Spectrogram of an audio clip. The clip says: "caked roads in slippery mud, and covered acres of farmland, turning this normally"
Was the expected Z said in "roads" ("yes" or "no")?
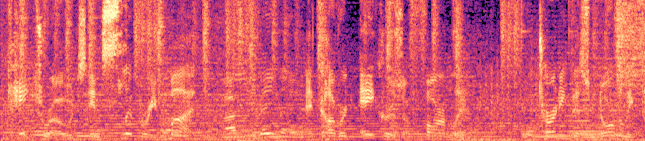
yes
